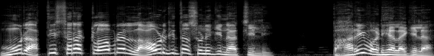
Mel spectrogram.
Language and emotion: Odia, happy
